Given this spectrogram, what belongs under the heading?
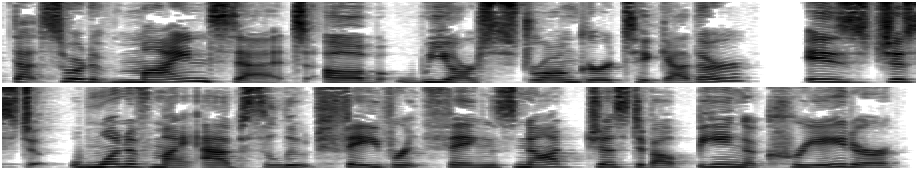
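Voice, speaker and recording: A woman's voice: on the high side, steady tone, measured pace, hardly any pauses. A young adult woman answering interview questions as a podcast guest, conversational, articulate and enthusiastic. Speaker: audio drama creator, podcast guest.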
